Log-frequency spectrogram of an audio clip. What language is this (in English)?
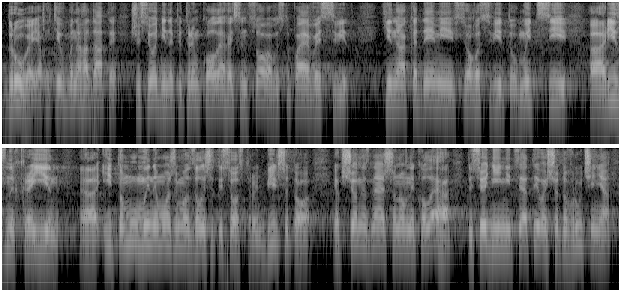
Ukrainian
